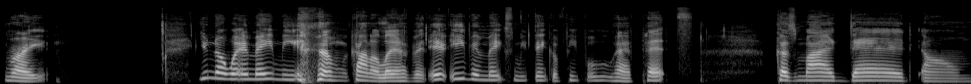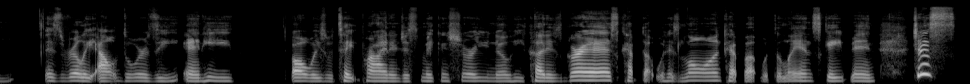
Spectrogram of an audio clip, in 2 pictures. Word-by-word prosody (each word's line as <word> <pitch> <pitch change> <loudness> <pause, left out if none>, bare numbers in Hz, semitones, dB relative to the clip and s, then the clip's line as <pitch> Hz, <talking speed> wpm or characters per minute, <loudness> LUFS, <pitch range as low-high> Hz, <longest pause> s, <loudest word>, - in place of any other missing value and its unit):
Right. 160 -5 +4 1.5
You 280 +2 -3
know 280 -3 +4
what, 245 0 +5
it 240 0 +6
made 245 +1 +4
me, 225 -1 +1 0.2
um, 200 -6 +6
kinda 185 -5 +4
laughing, 155 -1 +2
it 235 +1 +4
even 240 -4 -1
makes 205 0 -2
me 190 -2 -13
think 190 -1 -3
of 155 - -9
people 190 -2 -12
who 185 -2 -12
have 150 -4 -2
pets, 185 -2 -1 0.8
'cause 195 -4 +4
my 185 0 +4
dad, 185 -1 +1
um, 140 +2 -9 0.3
is 160 -2 -7
really 165 0 -2
outdoorsy, 155 +1 -4
and 155 -1 -1
he 160 -3 -8 0.6
always 155 -2 0
would 145 -2 -16
take 160 -3 -3
pride 155 -2 0
in 150 -1 -8
just 145 +1 -9
making 160 0 -10
sure, 165 +1 -5
you 160 0 -10
know, 150 0 -8
he 155 0 -13
cut 160 +1 -1
his 150 -1 -8
grass, 190 +2 +5
kept 165 - -8
up - - -6
with - - -13
his 165 - -10
lawn, 180 +2 -3
kept - - -5
up - - -2
with - - -15
the 75 - -10
landscaping, 150 - -4 0.4
just 460 +1 +4
165 Hz, 165 wpm, -25 LUFS, 155-190 Hz, 1.5 s, it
